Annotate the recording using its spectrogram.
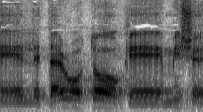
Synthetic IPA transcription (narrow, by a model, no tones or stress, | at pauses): let̪aɾot̪okemiʃe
